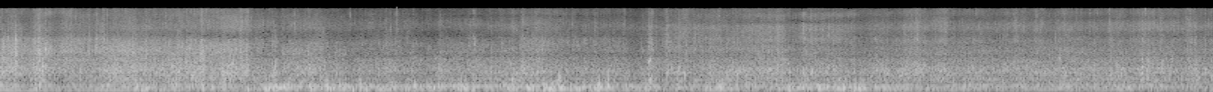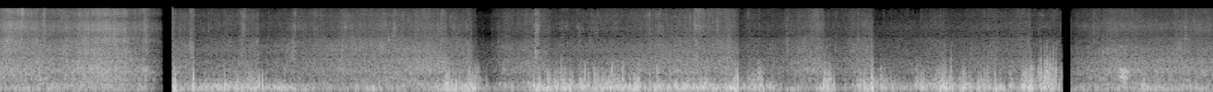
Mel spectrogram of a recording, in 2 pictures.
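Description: Storm-surge waves on the flooded Elbe splashing against a quay edge, with strong wind buffeting the microphone. About two-thirds of the way through the sound cuts out for a moment, then the wind comes in irregular gusts.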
